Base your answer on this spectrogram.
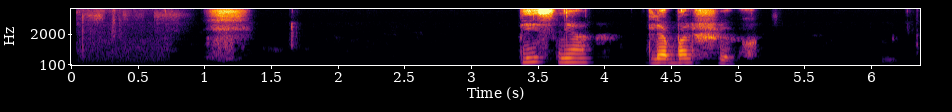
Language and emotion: Russian, neutral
